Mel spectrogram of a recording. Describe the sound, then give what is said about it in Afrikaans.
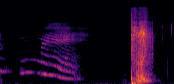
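A person imitates a hippo blowing: a short descending vocal groan followed by a loud, brief raspberry-like blast of air through the lips. “Maar net so blaas seekoei.”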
